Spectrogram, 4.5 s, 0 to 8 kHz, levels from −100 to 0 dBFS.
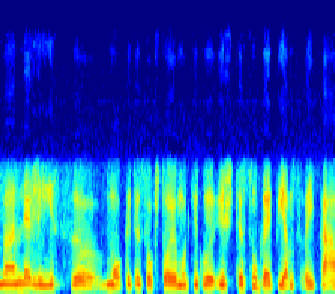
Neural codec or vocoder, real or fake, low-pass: none; real; 7.2 kHz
